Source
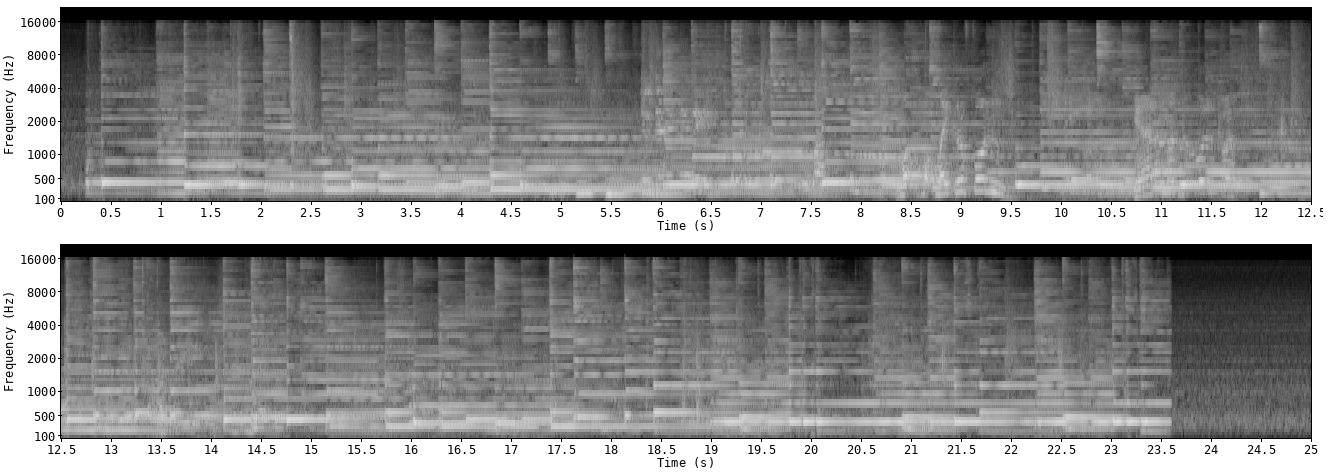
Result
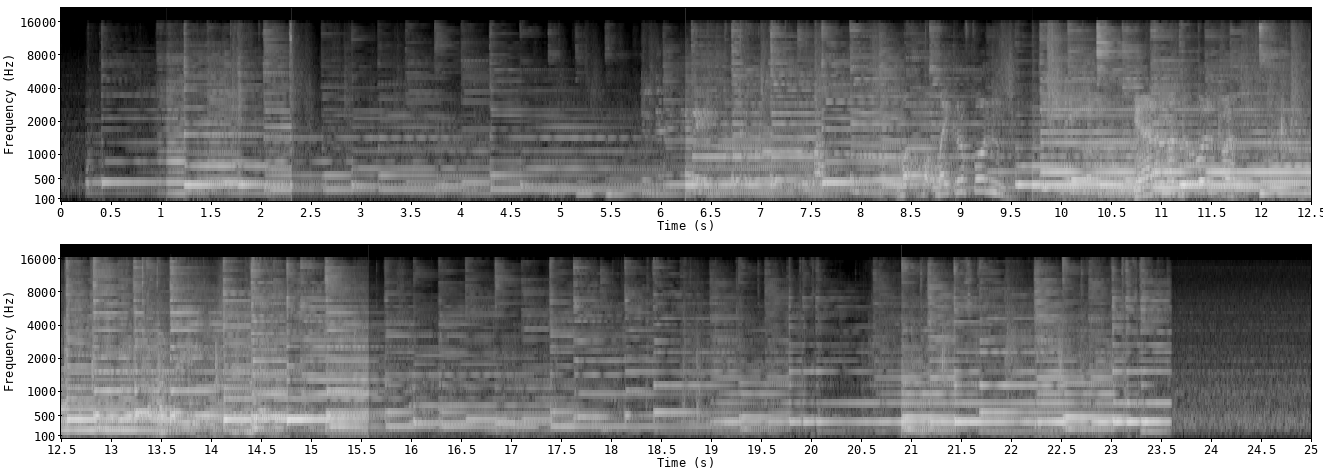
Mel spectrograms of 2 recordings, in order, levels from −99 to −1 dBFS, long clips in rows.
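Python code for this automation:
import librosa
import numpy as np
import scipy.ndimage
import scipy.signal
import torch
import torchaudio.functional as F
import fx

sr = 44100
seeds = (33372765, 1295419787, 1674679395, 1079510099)

y = fx.gain(x, sr, db=fx.steps((0.0, -13.5), (1.05, -6.0), (2.3, -16.0), (6.24, -5.0), (9.71, 2.0), (15.57, -10.0), (20.9, -1.5)))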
